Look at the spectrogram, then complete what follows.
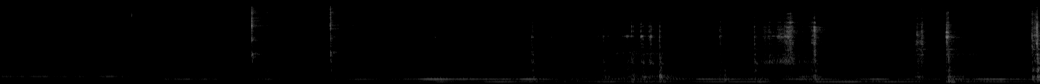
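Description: Steel parts of a Colt Model 1903 Pocket Hammer pistol being fitted back together by hand: two sharp metallic clicks a few seconds in, then scraping steel-on-steel and small clicks as the slide goes onto the frame, with more clicks near the end.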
